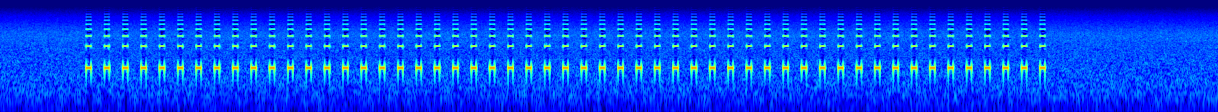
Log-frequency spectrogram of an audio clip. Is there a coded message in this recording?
No, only evenly repeated beeps.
